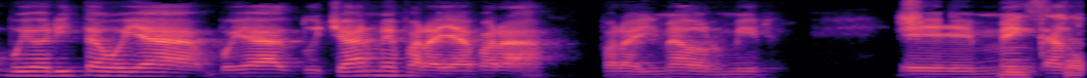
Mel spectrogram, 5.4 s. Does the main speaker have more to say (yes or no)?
yes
